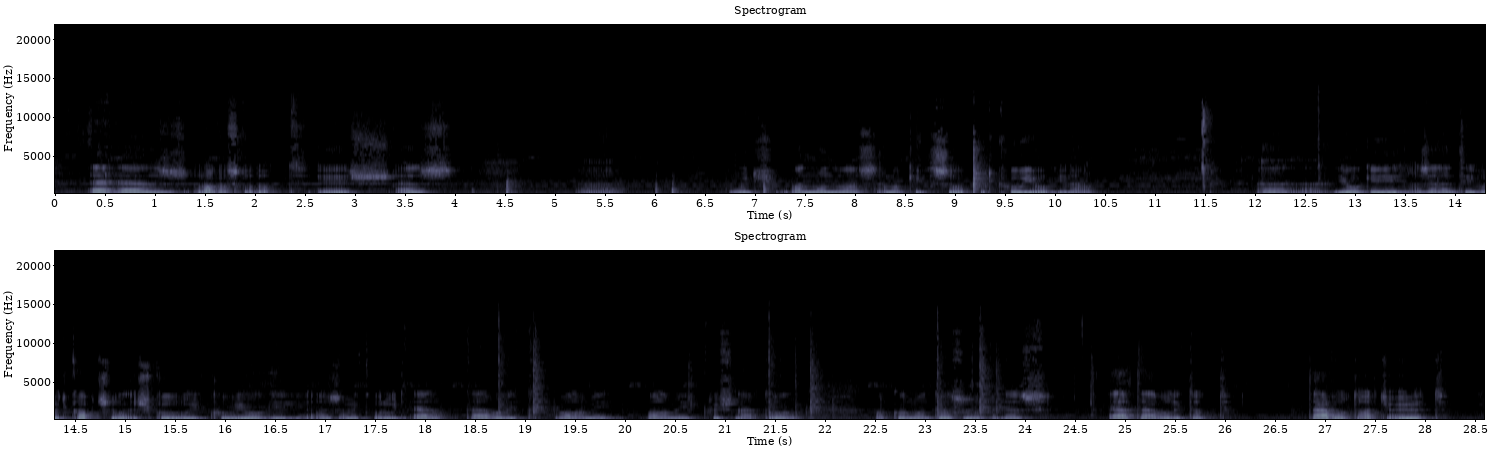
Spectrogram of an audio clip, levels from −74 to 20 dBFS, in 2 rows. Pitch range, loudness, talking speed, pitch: 70-80 Hz, -38 LUFS, 90 wpm, 75 Hz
